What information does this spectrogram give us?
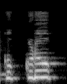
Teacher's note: शुरू में ये हस्व स्वर है। फिर दीर्घ स्वर है और लास्ट में प्लुत यानी कि जो सबसे बड़ी मात्रा होती है जिसको हम देर तक स्ट्रेच करते हैं वो दिया गया है।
